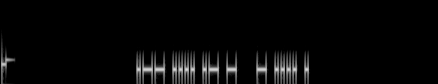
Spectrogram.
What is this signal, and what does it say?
Morse code, heard as a keyed tone, about 40 wpm, 700 Hz. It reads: WHAT THE
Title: Sets of 2 Words 40wpm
